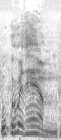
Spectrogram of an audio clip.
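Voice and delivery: high, slow comic voice, amused; lightly acted, drawn-out happy reply; men waving at king. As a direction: playfully call it out to a distant king. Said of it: "they're probably waving at the king".

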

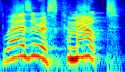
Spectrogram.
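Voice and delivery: ringing shout, summoning someone out; loud commanding shout. Acted. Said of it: "he shouted with a loud voice".

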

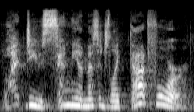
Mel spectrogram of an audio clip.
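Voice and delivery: ordinary delivery

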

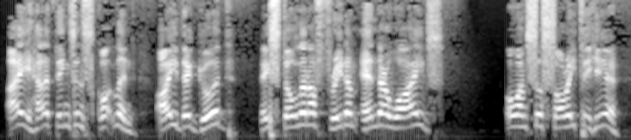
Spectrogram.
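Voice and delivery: hammed-up Scottish small talk; jokey mock-Scottish dialogue; mixed-up Scottish accent. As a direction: do a shaky amateur Scottish accent, drifting toward Irish. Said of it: "sound Irish or British or something".

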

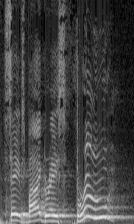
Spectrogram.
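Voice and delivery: through drawn out slowly and leaned on; slow, weighted through before faith; stress on through. Shown as a demonstration. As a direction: hang on the word through.

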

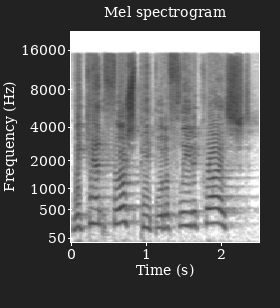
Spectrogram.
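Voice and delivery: high, loud, urgent preaching; full-force preaching. Acted. Preacher urging the congregation, loud and high. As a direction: plead with the crowd from the pulpit.

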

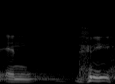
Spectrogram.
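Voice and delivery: ordinary talk, nothing marked

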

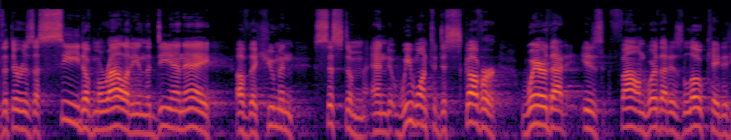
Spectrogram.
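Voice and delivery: loud, emphatic pronouncement; imitated forceful declaration. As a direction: hold forth like an assertive scientist. Retelling a scientist's forceful declaration.

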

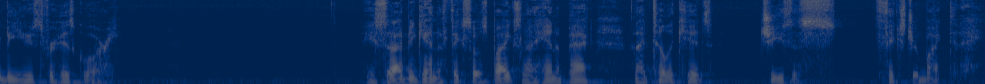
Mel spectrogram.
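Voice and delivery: hushed, low, reverent delivery; quiet, earnest sermon climax; solemn testimony preaching. Acted. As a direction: let it sink in softly, with long pauses.

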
